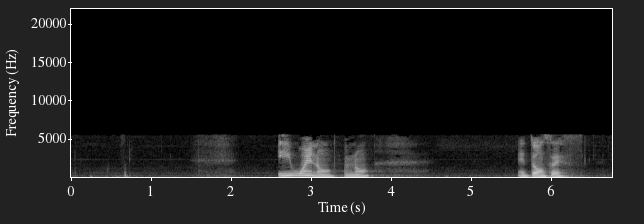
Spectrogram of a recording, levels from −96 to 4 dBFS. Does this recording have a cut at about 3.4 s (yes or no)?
yes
